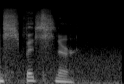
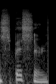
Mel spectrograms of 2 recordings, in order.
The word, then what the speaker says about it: Spitzer: uh uh spitzner Melvin spitzner Melvin no why are you say it like that it's Melvin Spitzer say it normal thank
